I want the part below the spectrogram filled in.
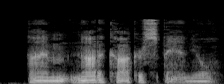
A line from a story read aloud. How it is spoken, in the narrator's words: I said quietly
